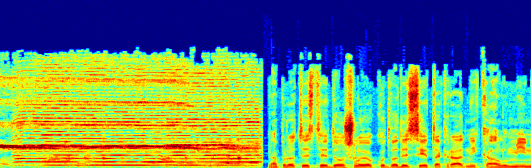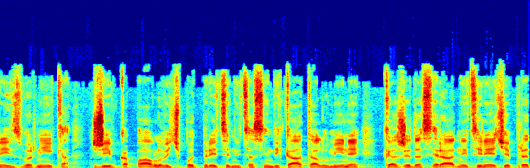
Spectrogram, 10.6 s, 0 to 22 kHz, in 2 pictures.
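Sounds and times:
whistles blaring at a workers' protest march: 0.0s - 2.6s
speech: 2.7s - 10.6s.

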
